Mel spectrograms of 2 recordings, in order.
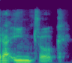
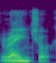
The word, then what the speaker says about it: Rainczuk: I think we would just say Rainczuk, but here I make it Rainczuk, like a chicken in the rain, kind of people remember it better, but hardly anyone uses it.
